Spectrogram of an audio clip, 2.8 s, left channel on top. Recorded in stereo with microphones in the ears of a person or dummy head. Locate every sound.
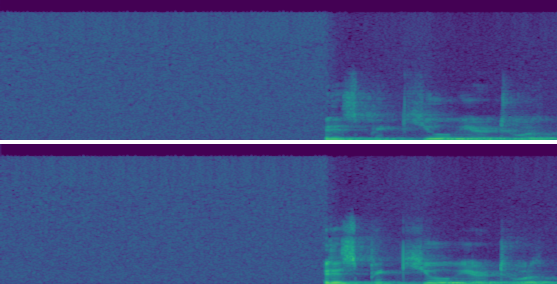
1.6 s a man speaking: 70° right (ahead or behind), 1.0 m; by 2.7 s 35° right (ahead or behind), 1.6 m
